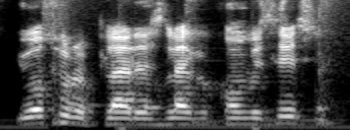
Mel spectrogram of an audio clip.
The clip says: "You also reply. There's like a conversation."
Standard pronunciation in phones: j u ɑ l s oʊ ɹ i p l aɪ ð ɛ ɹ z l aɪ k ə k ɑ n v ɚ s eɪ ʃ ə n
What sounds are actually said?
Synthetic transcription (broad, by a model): j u ɑ l s oʊ ɹ i p l aɪ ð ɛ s l aɪ k ə k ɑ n v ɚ s eɪ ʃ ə n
